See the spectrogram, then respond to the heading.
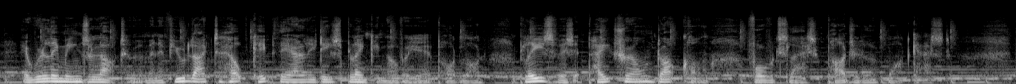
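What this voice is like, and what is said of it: Michael Caine impression. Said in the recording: “Hello, my name's Michael Caine ... This is seriously Michael Caine. It's not Tim doing a voice. This is really Michael Caine”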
